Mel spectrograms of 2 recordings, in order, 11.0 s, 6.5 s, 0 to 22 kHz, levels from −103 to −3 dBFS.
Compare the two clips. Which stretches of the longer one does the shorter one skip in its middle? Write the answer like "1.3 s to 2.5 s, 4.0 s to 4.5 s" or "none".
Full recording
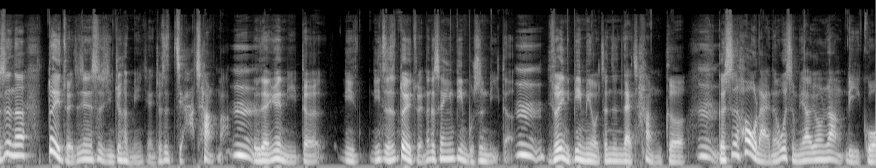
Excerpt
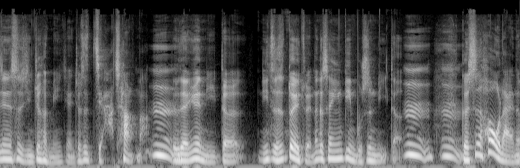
4.2 s to 4.6 s, 6.8 s to 8.6 s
